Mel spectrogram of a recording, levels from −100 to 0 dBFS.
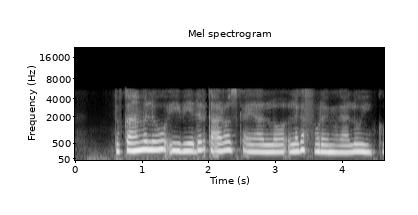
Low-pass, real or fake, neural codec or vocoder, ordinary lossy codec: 5.4 kHz; fake; codec, 24 kHz, 0.5 kbps, DualCodec; AAC, 24 kbps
